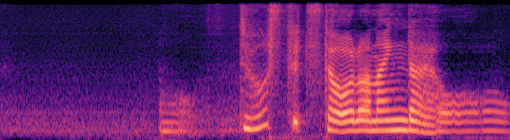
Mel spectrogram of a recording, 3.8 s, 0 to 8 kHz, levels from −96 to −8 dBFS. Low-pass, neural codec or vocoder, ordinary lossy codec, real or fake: 7.2 kHz; codec, 16 kHz, 0.5 kbps, X-Codec, WavLM features, trained on Multilingual LibriSpeech; none; fake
